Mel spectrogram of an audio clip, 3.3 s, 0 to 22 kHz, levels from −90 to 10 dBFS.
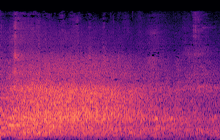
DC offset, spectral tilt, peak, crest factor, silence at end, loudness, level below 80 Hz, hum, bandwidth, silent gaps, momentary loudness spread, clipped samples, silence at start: under 0.1%; -4.5 dB/octave; 0 dBFS; 16 dB; 0 s; -15 LUFS; -48 dBFS; none; 16 kHz; none; 14 LU; under 0.1%; 0 s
